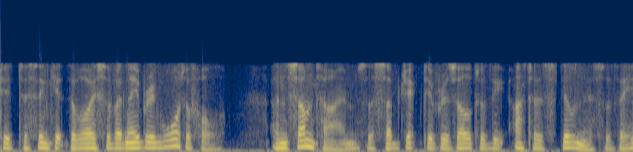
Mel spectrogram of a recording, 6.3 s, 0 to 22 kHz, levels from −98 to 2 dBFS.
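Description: Speech over a telephone-band G.711 line, with two short dropouts from packet loss with pitch repetition, at 1.23 to 1.25 s and 4.36 to 4.38 s. Each gap of about 20 ms, consistent with a couple of lost packets, gets bridged by repeating the last pitch period, so you hear a brief held, slightly buzzy note.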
